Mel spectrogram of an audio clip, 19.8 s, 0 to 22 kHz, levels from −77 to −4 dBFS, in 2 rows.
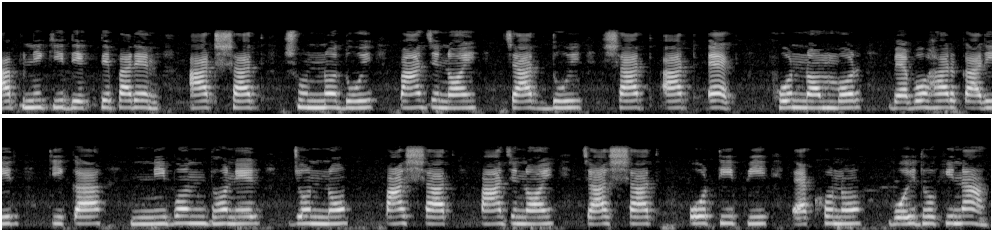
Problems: constant background noise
